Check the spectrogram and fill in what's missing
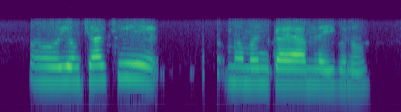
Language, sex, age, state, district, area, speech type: Manipuri, female, 30-45, Manipur, Churachandpur, rural, conversation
